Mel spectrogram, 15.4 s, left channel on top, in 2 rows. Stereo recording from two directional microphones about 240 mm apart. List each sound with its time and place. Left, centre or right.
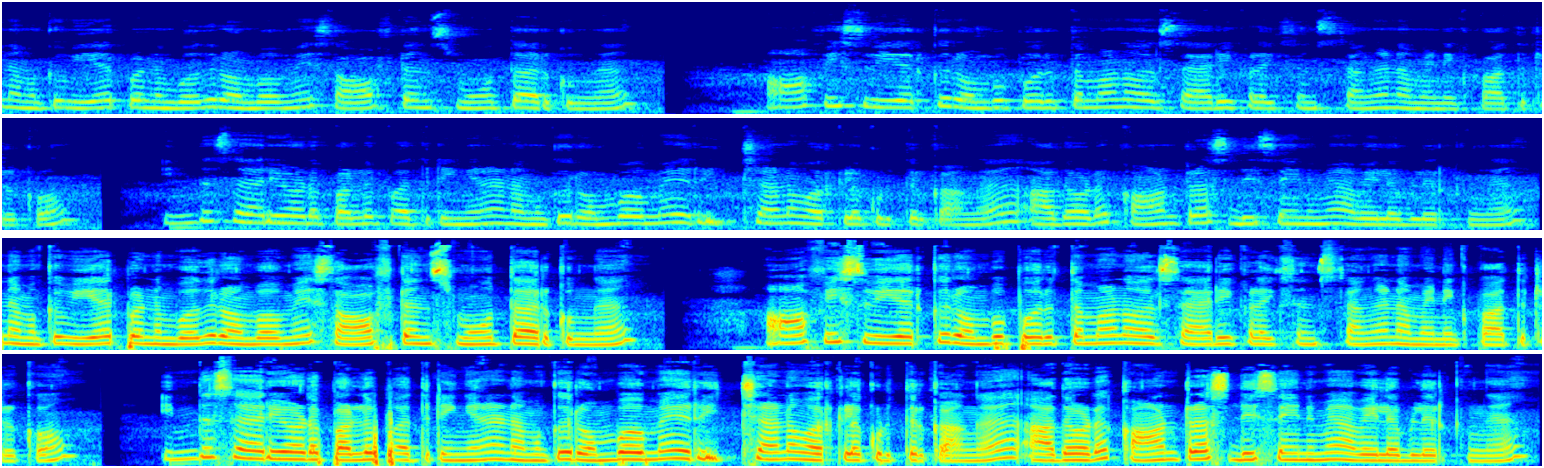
0.0 s a woman's voice: right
